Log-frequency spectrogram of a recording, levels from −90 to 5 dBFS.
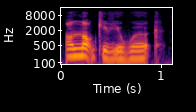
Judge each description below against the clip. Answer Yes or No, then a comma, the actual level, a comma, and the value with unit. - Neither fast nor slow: No, fast, 270 wpm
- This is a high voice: No, medium, 155 Hz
